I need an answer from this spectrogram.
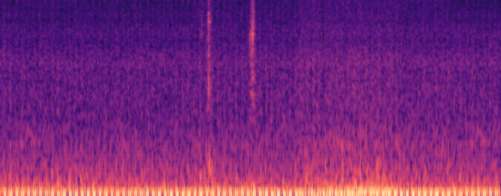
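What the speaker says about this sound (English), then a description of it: "The engine has started." A machine engine in the Sherlock Holmes Crimes and Punishments video game drones in a loud, steady low rumble. It runs continuously with a couple of faint high clicks partway through and no voices.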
